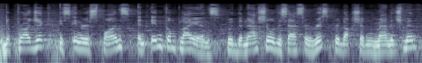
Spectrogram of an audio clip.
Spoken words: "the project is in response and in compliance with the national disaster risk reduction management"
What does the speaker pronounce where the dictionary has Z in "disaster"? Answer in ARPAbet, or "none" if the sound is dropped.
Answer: S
